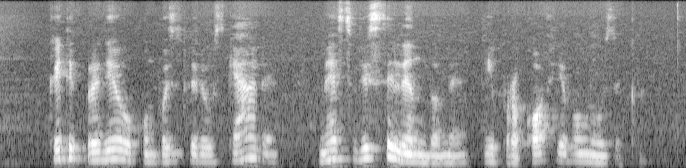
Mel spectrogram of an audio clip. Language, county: Lithuanian, Panevėžys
